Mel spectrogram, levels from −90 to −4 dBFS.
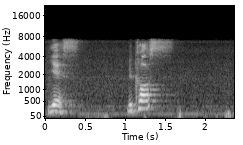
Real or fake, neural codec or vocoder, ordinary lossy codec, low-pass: real; none; none; 7.2 kHz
